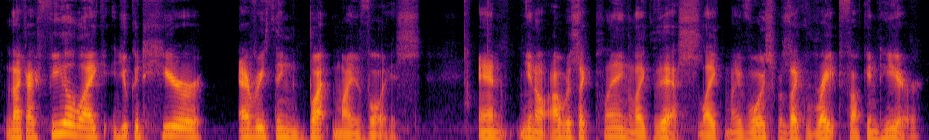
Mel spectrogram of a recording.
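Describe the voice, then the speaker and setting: A man's voice: mid-range voice, expressive, a little slow, fairly bright tone. A man with a lisp ranting casually and in frustration to his video audience, rambling and swearing as he talks. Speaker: gaming video creator.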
